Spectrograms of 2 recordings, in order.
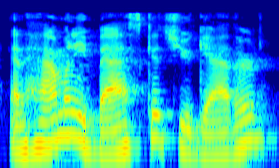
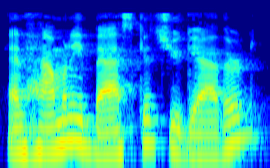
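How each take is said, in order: Both takes have the same delivery.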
